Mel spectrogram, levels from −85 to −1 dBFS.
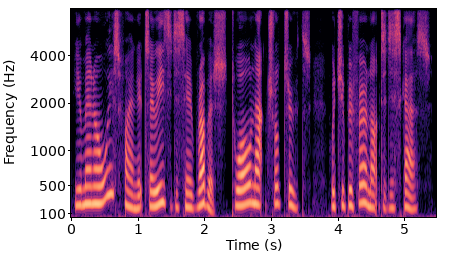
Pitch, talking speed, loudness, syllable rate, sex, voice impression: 220 Hz, 220 wpm, -19 LUFS, 5.4 syllables/s, female, feminine, adult-like, fluent, slightly refreshing, sincere, calm, slightly elegant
